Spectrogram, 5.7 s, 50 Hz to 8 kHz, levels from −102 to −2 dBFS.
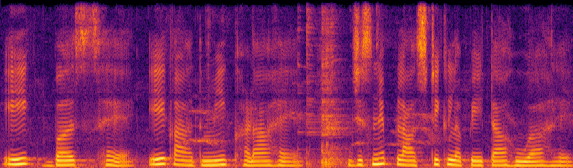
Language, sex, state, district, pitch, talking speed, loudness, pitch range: Hindi, female, Jharkhand, Deoghar, 205 Hz, 125 wpm, -16 LUFS, 190-220 Hz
